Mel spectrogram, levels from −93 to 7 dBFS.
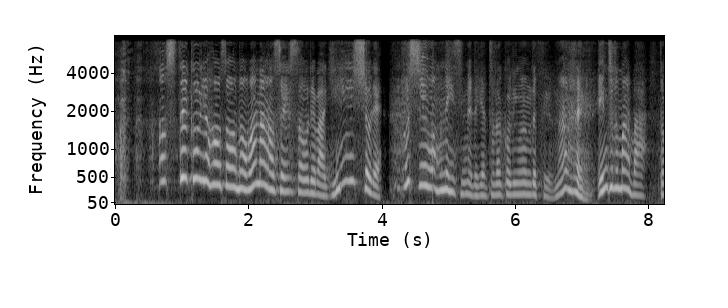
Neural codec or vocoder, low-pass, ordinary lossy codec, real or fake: codec, 16 kHz in and 24 kHz out, 0.4 kbps, LongCat-Audio-Codec, two codebook decoder; 7.2 kHz; none; fake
